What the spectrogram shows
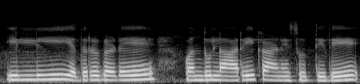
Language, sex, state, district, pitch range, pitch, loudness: Kannada, female, Karnataka, Bidar, 195-215 Hz, 205 Hz, -12 LUFS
